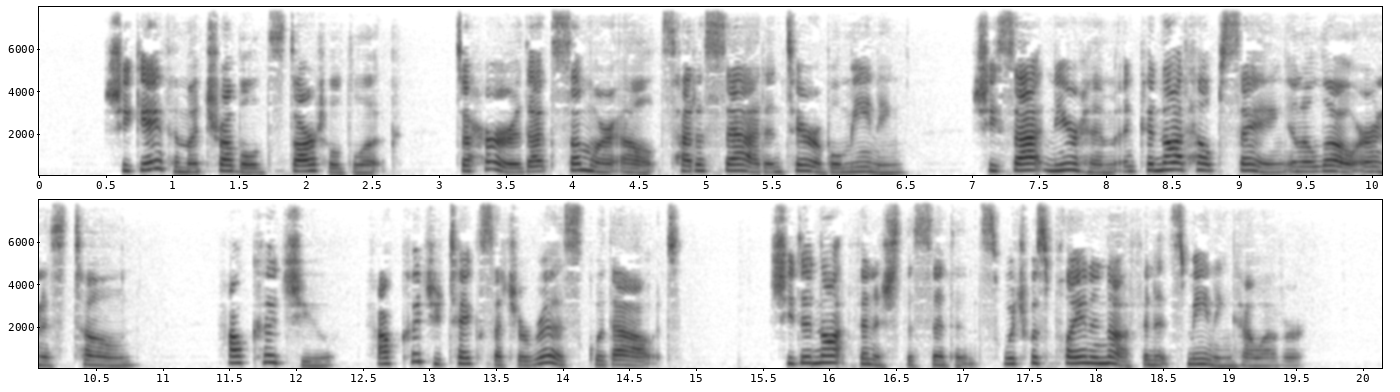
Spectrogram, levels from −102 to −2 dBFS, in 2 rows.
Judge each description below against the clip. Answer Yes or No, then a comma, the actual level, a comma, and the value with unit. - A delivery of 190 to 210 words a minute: No, average, 175 wpm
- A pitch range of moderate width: No, wide, 6.6 semitones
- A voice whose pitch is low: No, very high, 255 Hz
